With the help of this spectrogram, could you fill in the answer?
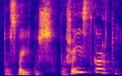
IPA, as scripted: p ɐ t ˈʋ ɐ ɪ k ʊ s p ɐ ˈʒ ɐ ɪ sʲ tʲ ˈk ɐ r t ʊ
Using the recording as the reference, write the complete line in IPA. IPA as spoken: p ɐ s ˈʋ ɐ ɪ k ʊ s p ɐ ˈʒ ɐ ɪ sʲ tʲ ˈk ɐ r t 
